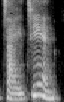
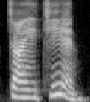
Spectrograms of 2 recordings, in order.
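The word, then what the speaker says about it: 再见: Nah, I dia dibaca yien jadi cai cien. Oh, cai cien.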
